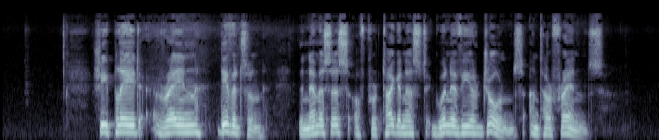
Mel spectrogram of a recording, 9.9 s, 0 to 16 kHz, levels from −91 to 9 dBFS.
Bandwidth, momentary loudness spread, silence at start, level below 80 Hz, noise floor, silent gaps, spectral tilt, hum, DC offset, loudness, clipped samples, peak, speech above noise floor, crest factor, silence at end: 11.5 kHz; 10 LU; 0.95 s; -52 dBFS; -71 dBFS; none; -4.5 dB/octave; none; under 0.1%; -18 LUFS; under 0.1%; -2 dBFS; 53 dB; 16 dB; 0.85 s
